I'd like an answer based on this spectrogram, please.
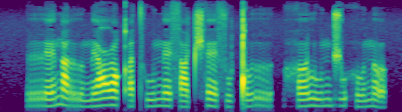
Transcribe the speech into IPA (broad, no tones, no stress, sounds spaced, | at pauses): r ɛ n ɑ r ʊ n ɛ ʕ u qʼ ɛ tʰ u n ɛ s ɑ t͡ʃʰ ɛ s u ǃ ʊ r | h ʌ l u n d͡ʒ u h ʊ n ʌ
